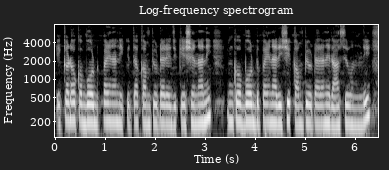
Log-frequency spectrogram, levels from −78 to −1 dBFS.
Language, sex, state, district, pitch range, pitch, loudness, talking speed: Telugu, female, Telangana, Mahabubabad, 185-200 Hz, 195 Hz, -15 LUFS, 150 wpm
